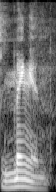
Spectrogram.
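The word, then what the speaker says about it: minging: You say that's mingin. Mingen. Mingen? Mingin. Mingen. Spell it.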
